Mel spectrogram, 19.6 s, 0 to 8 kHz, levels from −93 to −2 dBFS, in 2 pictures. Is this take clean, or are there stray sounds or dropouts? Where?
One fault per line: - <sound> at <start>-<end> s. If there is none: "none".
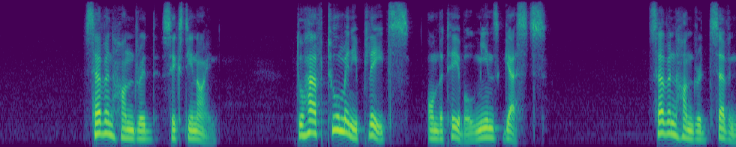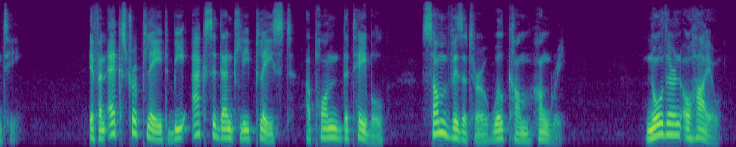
none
